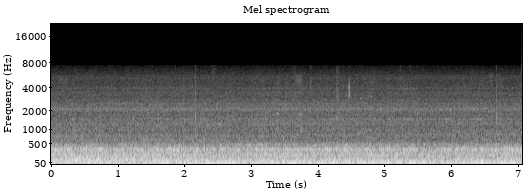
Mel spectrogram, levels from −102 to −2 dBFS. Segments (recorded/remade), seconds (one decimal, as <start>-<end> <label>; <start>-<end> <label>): 0.0-7.1 recorded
